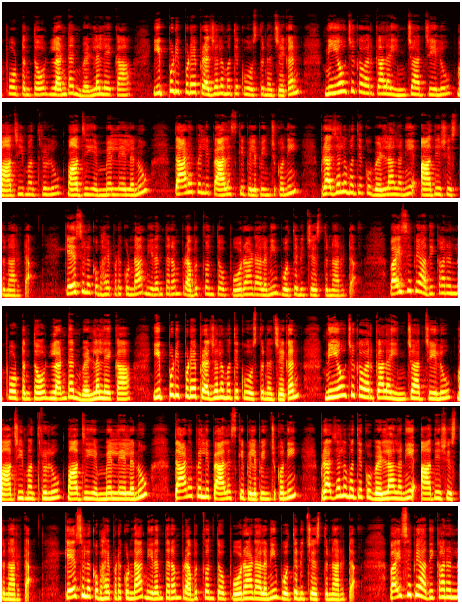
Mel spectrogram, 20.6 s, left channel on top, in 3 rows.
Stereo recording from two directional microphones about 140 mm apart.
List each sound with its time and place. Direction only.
0.1 s speech: 40° right (ahead or behind)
